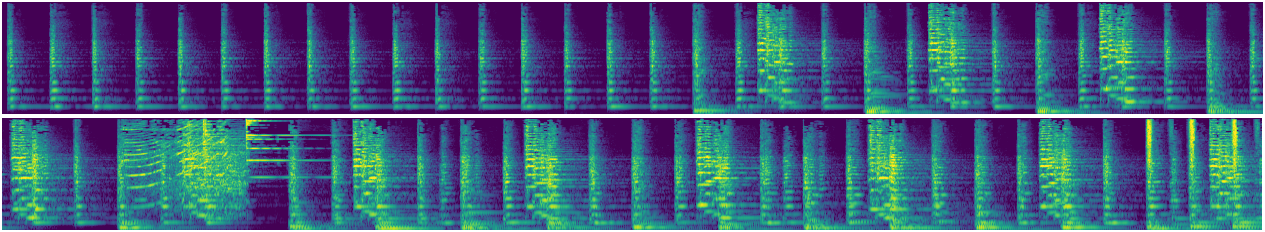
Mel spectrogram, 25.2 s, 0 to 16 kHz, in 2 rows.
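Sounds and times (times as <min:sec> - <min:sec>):
strings: 0:00.0 - 0:25.2
percussion: 0:13.8 - 0:19.1, 0:24.0 - 0:25.2.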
